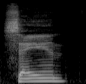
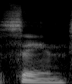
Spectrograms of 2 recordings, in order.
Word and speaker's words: Saiyan: Did I pronounce that right? Saiyan? How do you pronounce it? – Saiyan. Is typically how it's said.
